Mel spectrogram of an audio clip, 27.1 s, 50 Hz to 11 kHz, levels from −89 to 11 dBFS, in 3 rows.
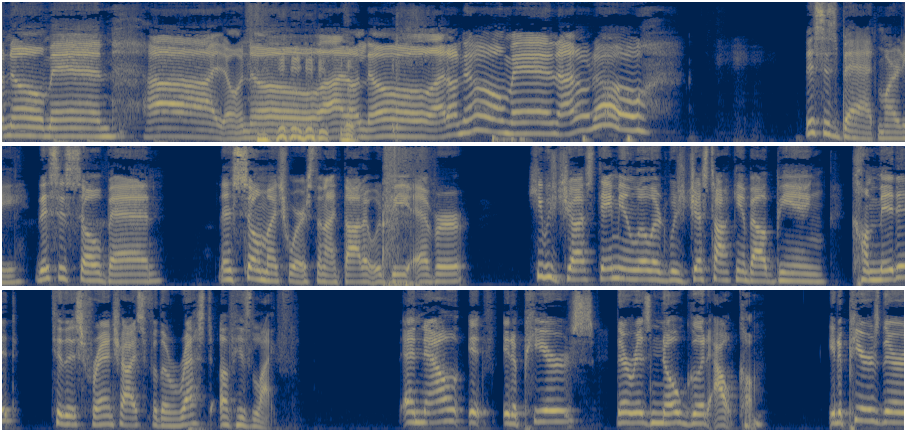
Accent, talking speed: American, 150 wpm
